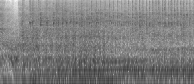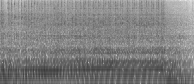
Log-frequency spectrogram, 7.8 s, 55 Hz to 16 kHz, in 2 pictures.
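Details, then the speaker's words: 1973 VW Bus (Westfalia) after 23 years stored, fuel poured into carburetor for first start: engine catches, runs rough and uneven about seven seconds, then cuts out abruptly as it runs out of fuel. "And you're out of gas."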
